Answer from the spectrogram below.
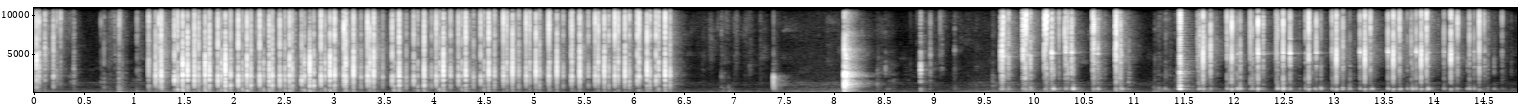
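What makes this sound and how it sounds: Long nails rapidly tap and scratch the hollow teal plastic flip-top cap of a shampoo bottle, making dense, bright, crisp clicking with almost no low end. A steady flurry of quick clicks runs for about five seconds, then a pause broken by one sharp tap. Clustered bursts of tapping resume to the end.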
